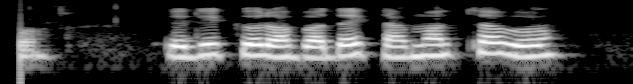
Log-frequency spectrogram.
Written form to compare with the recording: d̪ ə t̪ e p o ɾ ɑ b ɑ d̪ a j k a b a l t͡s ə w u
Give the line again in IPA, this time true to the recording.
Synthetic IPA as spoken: d̪ ə d̪ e k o ɾ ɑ b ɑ d̪ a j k a m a l t͡s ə w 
